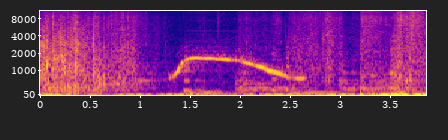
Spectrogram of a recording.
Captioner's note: whisle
